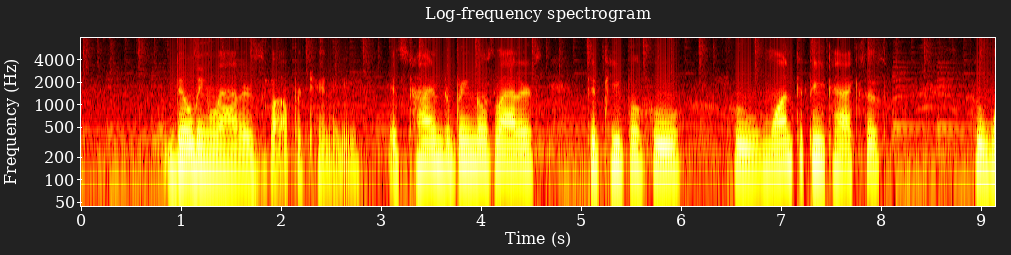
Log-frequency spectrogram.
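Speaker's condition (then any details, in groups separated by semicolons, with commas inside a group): Cerebral palsy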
